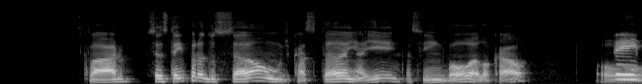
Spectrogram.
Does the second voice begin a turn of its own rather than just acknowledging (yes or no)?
yes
